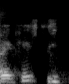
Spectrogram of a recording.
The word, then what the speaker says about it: j'écris: Pendant is ওইটা during, উচ্চারণ কি হবে? Parfois je kiss, parfois j'écris, j'écris.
